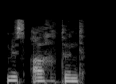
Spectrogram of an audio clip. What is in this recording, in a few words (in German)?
"missachtend", German; adjectives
